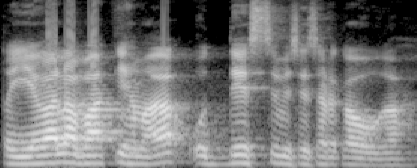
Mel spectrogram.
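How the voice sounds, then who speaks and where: A man's voice: a little high, steady tone, fairly quick, pushed and bright. Man teaching a grammar lesson. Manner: explains step by step, asks questions then answers them himself. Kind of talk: exam-prep grammar lesson.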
